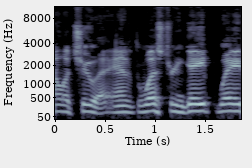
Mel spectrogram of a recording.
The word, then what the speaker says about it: Alachua: A name that most people cannot pronounce when they look at it and go, Alachua. Alachua, yeah. Yeah, Alachua.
